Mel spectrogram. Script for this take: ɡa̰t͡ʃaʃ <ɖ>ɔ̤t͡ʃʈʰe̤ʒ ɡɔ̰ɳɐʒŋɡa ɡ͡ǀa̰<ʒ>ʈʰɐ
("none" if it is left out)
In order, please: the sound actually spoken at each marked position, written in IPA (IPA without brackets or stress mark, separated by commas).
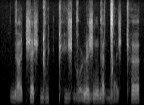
ɖ, ʃ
